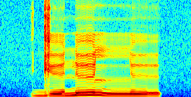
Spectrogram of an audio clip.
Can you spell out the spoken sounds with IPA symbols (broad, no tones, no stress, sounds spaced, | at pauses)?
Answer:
ɡʲ e n ɪː lː ɪ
